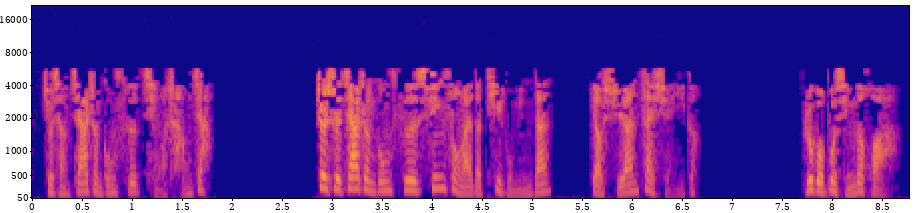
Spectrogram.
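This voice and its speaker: A man's voice: fairly high pitch, slightly rough, no echo. A man reading a romance novel aloud as scripted narration, close to the microphone. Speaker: audiobook narrator. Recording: dull, lo-fi, close dry sound.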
